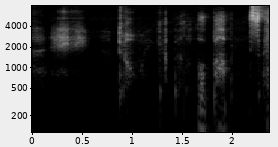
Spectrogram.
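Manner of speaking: quiet whispering. Talking quietly while puppies sleep nearby: whispering. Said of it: "I feel like I'm whispering because they're sleeping".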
